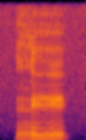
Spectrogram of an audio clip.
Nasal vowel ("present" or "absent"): absent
